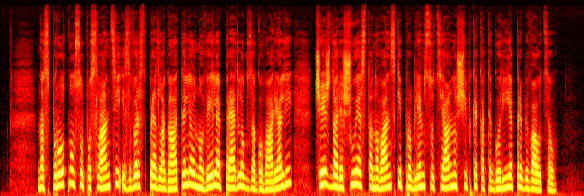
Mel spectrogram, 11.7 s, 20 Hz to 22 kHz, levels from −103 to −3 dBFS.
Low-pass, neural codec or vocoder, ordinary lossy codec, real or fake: 19.8 kHz; vocoder, 48 kHz, 128 mel bands, Vocos; none; fake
